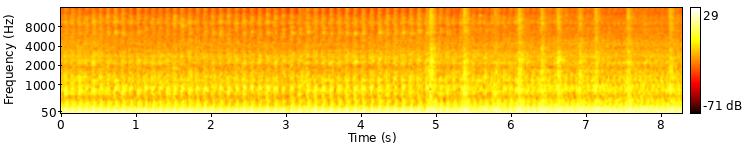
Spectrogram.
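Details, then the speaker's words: 1972 Triumph Bonneville T120R twin, stone cold first start after major mechanical restoration from seized wreck, choke on, carbs tickled; fires and keeps running on choke with loose, lumpy low beat, no knocks or rattles; normal cold start. "It's stone cold, first start. So I'm gonna stick the choke on, fuel on, both sides."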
